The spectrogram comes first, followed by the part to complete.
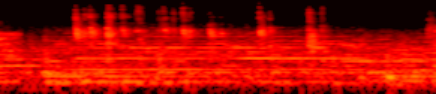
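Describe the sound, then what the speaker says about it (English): Fingers type on a computer keyboard in quick, irregular bursts of light clicks, fairly close, over a low background hum, with no voices. "I'm doing it by typing because it's a lot faster."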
